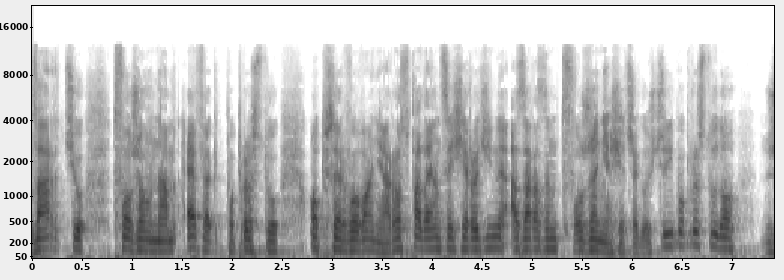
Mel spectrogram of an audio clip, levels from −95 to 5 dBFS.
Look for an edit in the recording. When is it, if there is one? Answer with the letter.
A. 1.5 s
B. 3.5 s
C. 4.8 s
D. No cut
A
